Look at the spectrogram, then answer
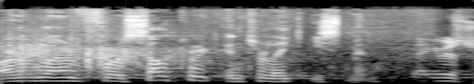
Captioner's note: applause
